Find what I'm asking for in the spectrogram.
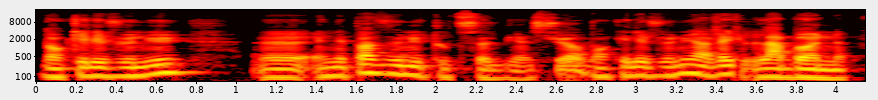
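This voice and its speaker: A man, a French teacher, reads a novel aloud and explains it to his students, pausing often with hesitant fillers and restarts. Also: fairly low pitch, a little mellow.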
